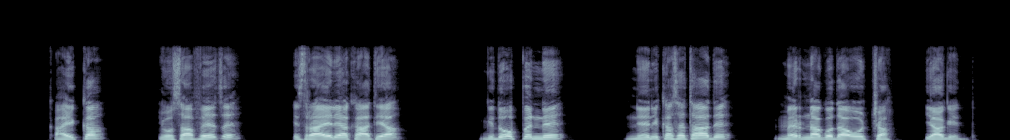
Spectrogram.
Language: Dawro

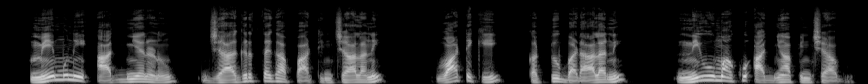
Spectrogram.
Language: Telugu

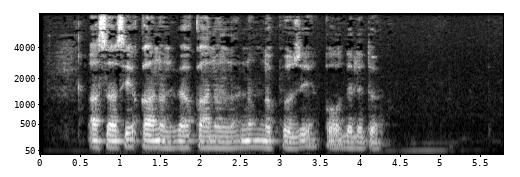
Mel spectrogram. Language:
Uyghur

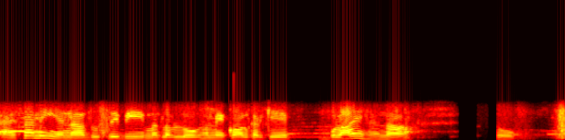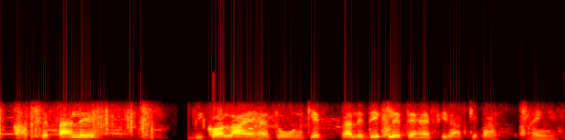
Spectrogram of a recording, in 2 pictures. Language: Urdu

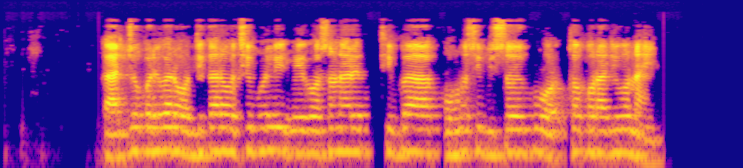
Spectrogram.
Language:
Odia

